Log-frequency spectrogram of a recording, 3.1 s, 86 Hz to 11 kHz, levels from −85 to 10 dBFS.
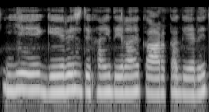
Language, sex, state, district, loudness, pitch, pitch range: Hindi, female, Chhattisgarh, Korba, -14 LUFS, 210 Hz, 200-220 Hz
